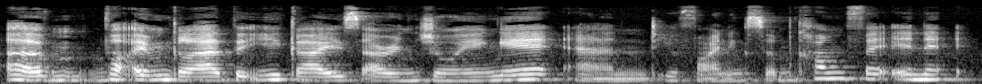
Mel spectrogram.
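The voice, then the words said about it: Slightly rough, off-sounding voice. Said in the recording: “my voice is still a bit dodgy from where I was ill a couple weeks ago”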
